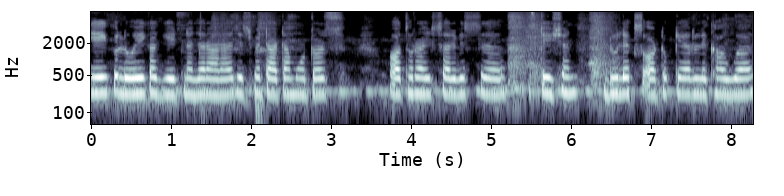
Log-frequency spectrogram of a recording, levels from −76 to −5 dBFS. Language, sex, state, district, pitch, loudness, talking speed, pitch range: Hindi, female, Chhattisgarh, Bastar, 225 Hz, -17 LUFS, 145 wpm, 220-240 Hz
